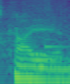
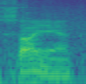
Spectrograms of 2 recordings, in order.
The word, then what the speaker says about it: cyan: The proper way to pronounce it is cyan.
